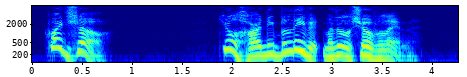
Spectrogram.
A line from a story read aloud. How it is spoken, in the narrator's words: she said earnestly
